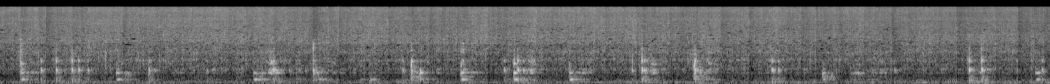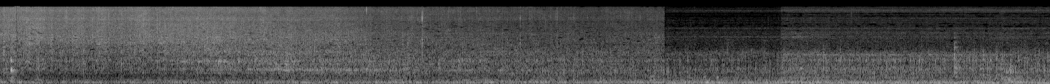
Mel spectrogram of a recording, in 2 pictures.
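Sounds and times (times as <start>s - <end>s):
spatula scraping and knocking pan: 0.0s - 11.0s
mushrooms sizzling in oil: 0.0s - 17.2s.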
